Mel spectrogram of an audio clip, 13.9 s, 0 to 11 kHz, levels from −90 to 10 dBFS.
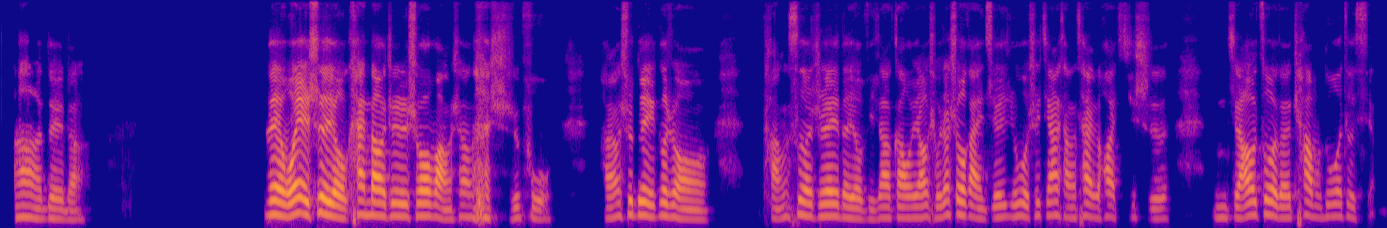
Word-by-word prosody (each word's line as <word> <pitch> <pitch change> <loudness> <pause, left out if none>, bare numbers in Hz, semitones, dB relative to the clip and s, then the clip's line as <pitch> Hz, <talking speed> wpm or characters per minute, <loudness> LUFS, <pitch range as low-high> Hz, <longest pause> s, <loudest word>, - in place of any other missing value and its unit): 啊， 165 -3 -2
对 145 -1 -6
的。 130 -1 -10 1.8
对， 200 0 +6
我 180 +2 +8
也 215 -3 +7
是 220 -2 +7
有 165 -3 +7
看 200 +8 +1
到， 190 -1 +7
就 180 +1 -3
是 180 -1 +1
说 180 +1 +4
网 155 -6 +2
上 170 -1 -6
的 160 - -3
食 145 0 -9
谱， 145 -3 -11 0.5
好 150 - -6
像 170 +3 -4
是 200 - -2
对 195 -3 +1
各 185 +2 -2
种 135 -6 -2 0.5
糖 150 +2 -9
色 190 +1 -1
之 175 0 -10
类 180 0 +2
的 160 -2 -3
有 145 -1 -2
比 135 0 -15
较 155 +1 -3
高 155 -1 -2
要 160 +1 -1
求。 155 -1 -8
但 195 - -2
是 200 - -7
我 195 - +3
感 160 -5 -2
觉 160 +4 -6
如 170 +1 -9
果 175 - -4
是 185 +3 -11
家 190 +1 -3
常 160 -2 -7
菜 180 +2 -3
的 155 - -7
话， 170 -1 -4
其 170 0 -21
实 145 -2 -12 0.4
你 155 0 -15
只 155 - -6
要 185 +5 +3
做 195 -2 -1
得 155 -1 -4
差 195 -2 -3
不 165 - -12
多 175 +2 -9
就 170 - -13
行。 - - -8
170 Hz, 260 characters per minute, -21 LUFS, 155-185 Hz, 1.8 s, 我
